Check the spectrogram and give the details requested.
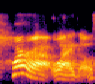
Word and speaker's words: Hawrot Weigel: a special guest it's Weigel did I pronounce that properly yeah it's horror why go so I've got two last name it's kind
